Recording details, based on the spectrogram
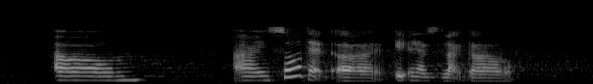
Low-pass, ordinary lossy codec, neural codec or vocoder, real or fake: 7.2 kHz; MP3, 24 kbps; codec, 16 kHz, 2 kbps, X-Codec, HuBERT features, trained on general audio; fake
